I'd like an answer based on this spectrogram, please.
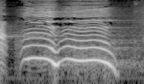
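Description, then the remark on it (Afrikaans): A single drawn-out, high vocal shriek of a tennis player grunting and shrieking on the court, wavering with a brief dip midway before sliding down at the end; loud and alone, with no talking. “Dit was nog die lekker ou dae voor hulle so erg gekreun en geskree op die baan.”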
